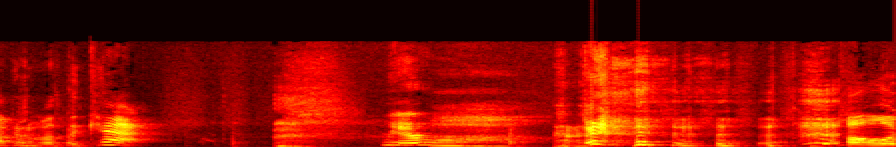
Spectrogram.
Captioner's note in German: Gelächter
